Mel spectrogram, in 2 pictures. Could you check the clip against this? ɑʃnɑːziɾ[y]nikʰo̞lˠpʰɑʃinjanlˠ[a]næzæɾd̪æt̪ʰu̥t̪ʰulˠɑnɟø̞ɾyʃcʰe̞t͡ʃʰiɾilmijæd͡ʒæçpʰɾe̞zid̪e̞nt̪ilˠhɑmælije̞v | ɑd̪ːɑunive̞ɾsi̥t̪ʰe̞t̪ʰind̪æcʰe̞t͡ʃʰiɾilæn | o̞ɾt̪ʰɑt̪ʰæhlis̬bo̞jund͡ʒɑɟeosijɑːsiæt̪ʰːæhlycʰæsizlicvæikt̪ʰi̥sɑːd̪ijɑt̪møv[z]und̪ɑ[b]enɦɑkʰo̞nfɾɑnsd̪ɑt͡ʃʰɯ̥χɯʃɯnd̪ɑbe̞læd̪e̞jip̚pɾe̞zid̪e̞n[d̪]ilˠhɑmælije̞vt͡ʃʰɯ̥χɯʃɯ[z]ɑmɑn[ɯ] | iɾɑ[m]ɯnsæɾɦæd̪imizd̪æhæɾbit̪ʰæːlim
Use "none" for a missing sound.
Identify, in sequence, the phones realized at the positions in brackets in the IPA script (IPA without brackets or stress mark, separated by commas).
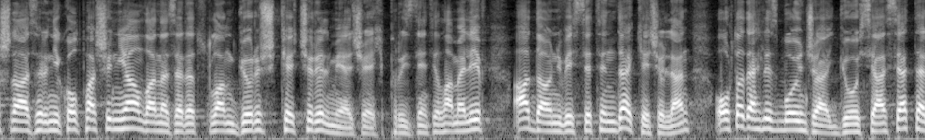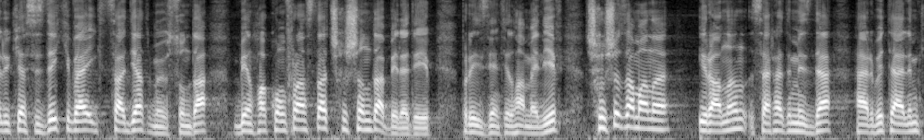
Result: i, ɑ, s, b, t̪, z, ɯ, n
